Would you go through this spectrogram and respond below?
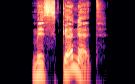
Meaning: second-person plural subjunctive I of missgönnen
- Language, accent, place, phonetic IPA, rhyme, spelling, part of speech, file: German, Germany, Berlin, [mɪsˈɡœnət], -œnət, missgönnet, verb, De-missgönnet.ogg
